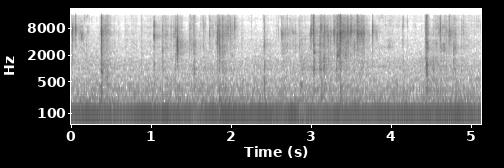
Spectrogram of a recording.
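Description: A utility knife blade shaves and cuts curls from the surface of a solid green soap bar held in the hand. Quiet, bright, crackly scrapes and crisp little snaps come in irregular bursts over a steady low hum.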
